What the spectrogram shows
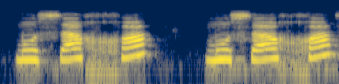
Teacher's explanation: سین پہ سیٹی واضح کریں گے، خا کو پورا موٹا پڑھیں گے، خراش کی آواز آنی چاہیے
